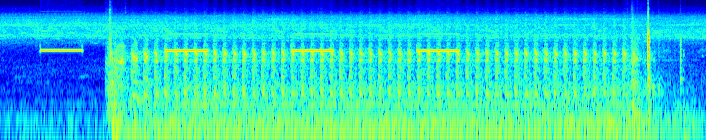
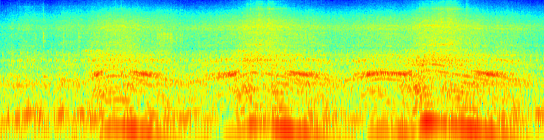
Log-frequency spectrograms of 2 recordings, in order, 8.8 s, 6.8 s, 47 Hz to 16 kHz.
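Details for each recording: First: 1985 Honda Accord 1800 with 62,000 miles, after blown fusible links were replaced. The starter cranks steadily at about three beats a second for six seconds with a chime but never fires, because the fuel gauge shows the tank empty. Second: 1985 Honda Accord, 62K miles, first revive with 1.5–2 gallons fresh gas: engine climbs cleanly through quick throttle blips and settles back each time, smooth with no misfire or stumble; slight heat-shield rattle noted.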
